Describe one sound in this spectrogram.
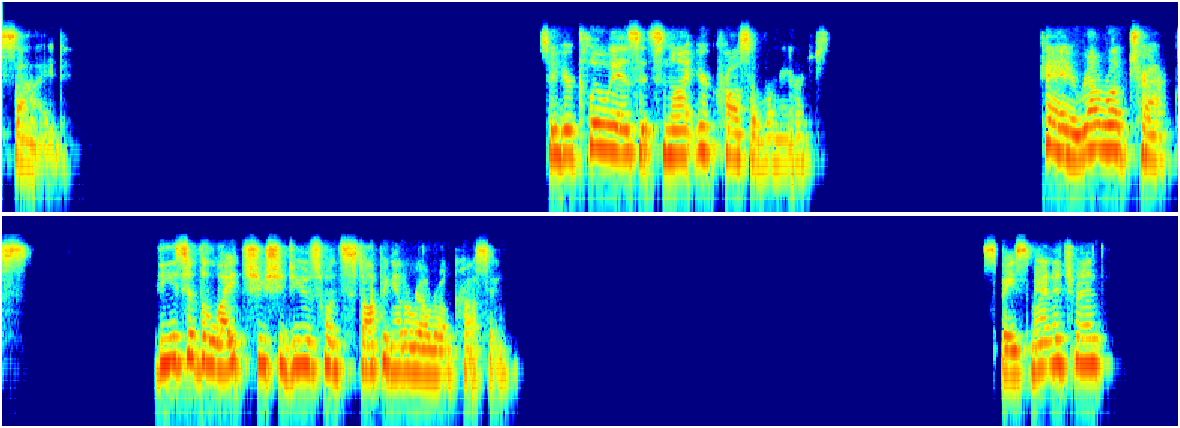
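An older woman speaks calmly through an online call, in short phrases with pauses.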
